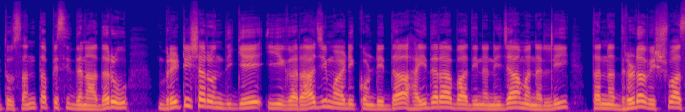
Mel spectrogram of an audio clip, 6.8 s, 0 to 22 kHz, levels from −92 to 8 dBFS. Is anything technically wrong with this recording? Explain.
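No, nothing technically wrong can be heard anywhere in this speech recording.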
